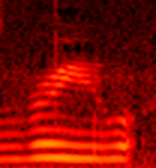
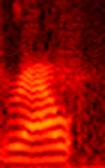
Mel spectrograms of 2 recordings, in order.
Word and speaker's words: route: I don't want to pick a rue. It's pronounced route.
